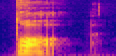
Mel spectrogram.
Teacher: Upper Front Teeth with no room for air to pass second the back of the tongue is raised which is a major component for producing the sound properly since it is a heavy or a full mouth letter so the tip of the tongue is pressing against the Ala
